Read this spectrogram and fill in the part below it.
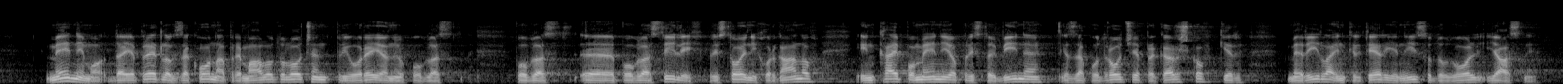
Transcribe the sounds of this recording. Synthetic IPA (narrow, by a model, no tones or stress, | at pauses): meːnimɔ̰d̪ajɛpɾɛːd̪lɔɡzakoːnapɾɛmaːlɔd̪ɔloːt͡ʃɛnpɾiɔɾɛjanju | pɔb | pɔblast̪iːlixpɾist̪oːjnixɔɾɡaːnɔwḭnkajpɔmeːnijɔpɾist̪ɔjbiːnɛzapɔd̪ɾoːt͡ʃjɛpɾɛkəɾʃkɔwkjeɾ | mɛɾiːlainkɾit̪ɛːɾijɛniːsɔd̪ɔʋɔljaːsnḭ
